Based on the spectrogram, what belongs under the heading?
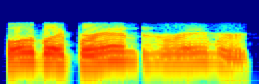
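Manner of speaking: talking into a pillow. Retold or imitated. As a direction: call the race as if speaking into a pillow. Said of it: "It sounds like he's talking into the pillow".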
